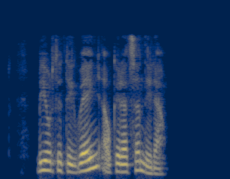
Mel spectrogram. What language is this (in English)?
Basque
